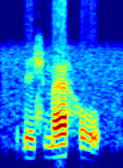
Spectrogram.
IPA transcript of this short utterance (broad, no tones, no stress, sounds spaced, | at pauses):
ɗ e ç m æ h o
